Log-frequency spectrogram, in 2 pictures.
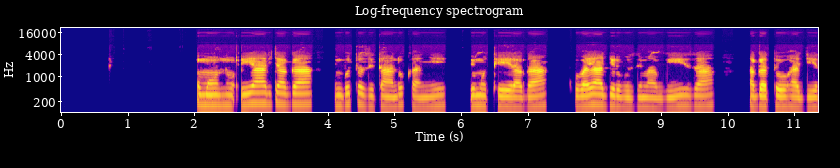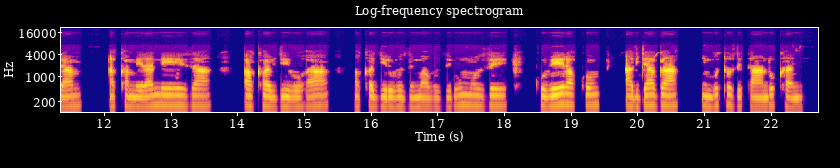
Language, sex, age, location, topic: Kinyarwanda, female, 25-35, Musanze, finance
